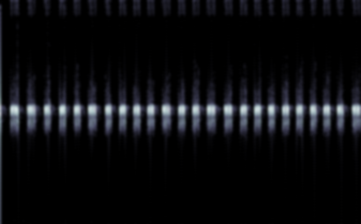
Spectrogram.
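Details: Shrill, clean chirps from a male cricket, each a short bright pulse repeated at a brisk, regular beat of about four per second. Nothing else is audible.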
